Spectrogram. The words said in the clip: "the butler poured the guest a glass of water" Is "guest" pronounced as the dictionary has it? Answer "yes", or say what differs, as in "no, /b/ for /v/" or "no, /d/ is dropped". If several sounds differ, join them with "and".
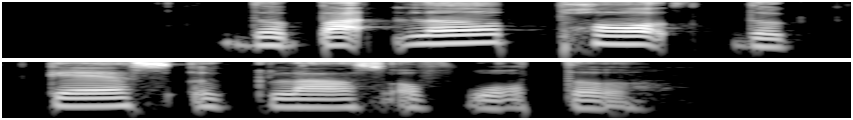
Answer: no, /t/ is dropped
